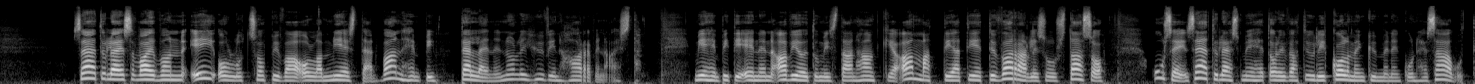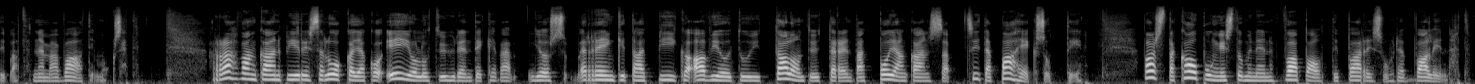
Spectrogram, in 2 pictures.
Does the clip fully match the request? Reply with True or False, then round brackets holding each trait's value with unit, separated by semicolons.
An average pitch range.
True (3.8 semitones)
